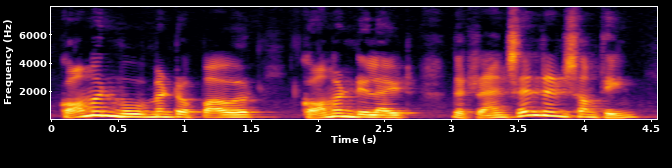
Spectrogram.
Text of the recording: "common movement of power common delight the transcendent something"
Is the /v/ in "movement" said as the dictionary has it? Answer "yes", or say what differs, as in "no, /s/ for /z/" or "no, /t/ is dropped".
yes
